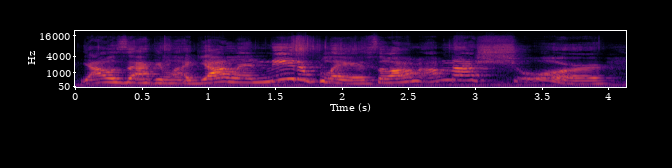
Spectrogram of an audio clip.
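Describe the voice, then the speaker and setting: A woman's voice: fairly high pitch, lively intonation, moderate pace, a bit bright. A woman voicing a proud male thunder god who is teasing and grudging, with slangy banter, in a told folktale.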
